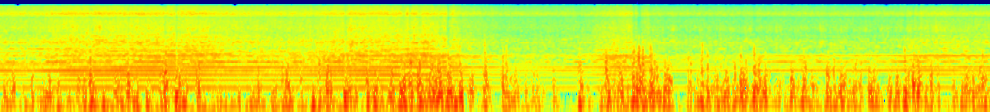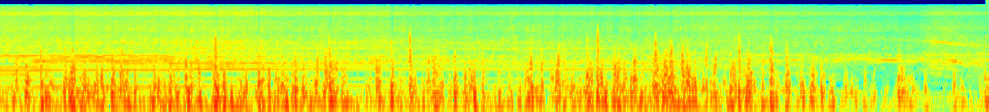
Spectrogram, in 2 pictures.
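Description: A motor rattles and buzzes as it spins.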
